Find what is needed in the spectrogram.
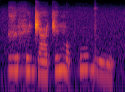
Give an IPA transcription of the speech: ɣ ɪ˦ h e˦ d͡ʒ aː˨ t͡ʃ e˦ ŋ ɔ˨ pʰ uː˦ ɡ uː˨

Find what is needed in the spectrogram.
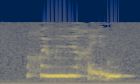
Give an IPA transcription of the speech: χ ʉ w ɨː χ ḛ w

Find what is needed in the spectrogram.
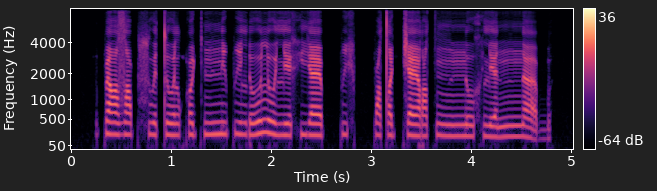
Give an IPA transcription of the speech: p æ zˤ æ p sʷ æ t o l qʷ ɛ c nː i p i l ɾ o l o lʲ æ x j æ pː i x pː ɛ tˤ i c æ ɾ o tˤ nː o x lʲ a nː a b

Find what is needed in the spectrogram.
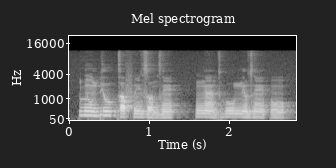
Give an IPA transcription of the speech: ʎ ũ˦ bʲ uː˦ ɡ ɐ˨ f ĩ˦ z ɤ˨ n z ẽ˦ | ŋ ɛ̃ː˦˨ dʱ uː˦ mʲ ũ˨ z ẽ˦˨ | ũ˨

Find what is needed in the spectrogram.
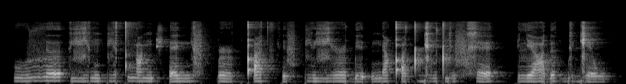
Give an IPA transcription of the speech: u lː ə | vʲ ə ŋ pʲ ʌ t ŋ ɑ ŋ t͡ʃʼ ɛ mʲ ʌ f k͡p ə˞ ɡ qʼ ɛ t͡sʼ ɪ f pʲ u vʲ ə˞ ɗ ɪ ʔ ŋ ɛ qʼ ʊ t ɡʲ u t j ɪ f x ɛ | lʲ ɑ ɗ ə ɡ͡b ɪ ɡʲ ɛ w

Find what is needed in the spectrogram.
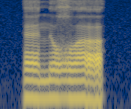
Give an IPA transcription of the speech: ɛ n ɨ ʁʷ ɐː

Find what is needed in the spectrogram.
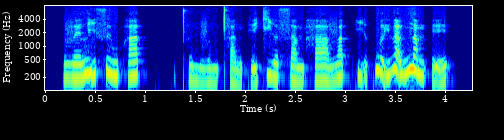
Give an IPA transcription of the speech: v ɛ˨˦ l ḭ˧˥ s ɨ˧ w h a˦˥ t̚ | t̪ʰ ə̤˨˩ m v ə̤˨˩ m t̪ʰ a˧˩ n k ḛ˧˥ t͡ɕ i˧ ə̯ s a˧ m h aː˧ v a˦˥ t̚ k ḭ˧˥ ə̯ k w ə̰˧˥ j l a̰˧˥ w n a˧ m ʔ ḛ˧˥

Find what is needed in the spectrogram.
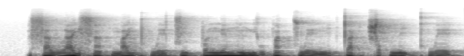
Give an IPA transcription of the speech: s a˨˩ w l a˦ j s ã˨ t̚ m a˧ j pʰ w e˨˩ t͡s i˦ ʔ p ə˥˧ ŋ e˦ m ĩ˧ m j u˧ p ã˦ t̚ s w e˧ ŋ i˦ ʔ t̪ a˦ k̚ t͡ɕ ɔ˦ p̚ n̪ i˦ ʔ kʰ w e˥˧

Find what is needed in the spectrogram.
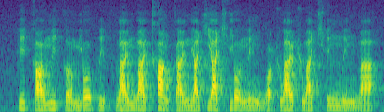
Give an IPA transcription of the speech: i˥˨ k ɑ˨˦ ʊ̯ m i˥˨ k ɤ˨˩ m j o˦ ʊ̯ p i˨˩ pʰ w a˨˦ ɪ̯ m w a˨˦ ɪ̯ kʰ ɑ˥˨ ŋ k a˨˦ ɪ̯ n̪ j ä˨˦ t͡ɕ j ä˥˨ t͡ɕʰ j o˥˨ ʊ̯ n̪ i˥˨ ŋ m w ɔ˨˩ ʈ͡ʂ w a˦ ɪ̯ ʈ͡ʂ w ä˨˦ t͡ɕʰ i˦ ŋ m i˦ n m w ä˦

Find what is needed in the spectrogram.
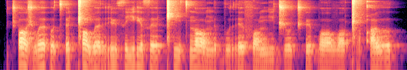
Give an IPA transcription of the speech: t͡ʃʼ ɔː˥˩ ʒ β əː˦˥ ʔ ʊ˨ t͡sʼ ɘ˦˥ ǁ ɔ˥˩ w əː˥˩ r y˥˩ θ iː˦˥ ɾʲ ɘ˦˥ θ ɘː˦˥ ǁʰ iː˥˩ t͡s n ɔː˥˩ ŋ ɘ˨ b u˨ r ɘ˦˥ f ɔ˨ ŋ i˨ d͡ʒ ʊː˨ t͡ʃʼ ʏ˦˥ b ɔː˨ β ɔ˨ ɡ͡ǁ ʊ˨ qʼ ʊː˦˥

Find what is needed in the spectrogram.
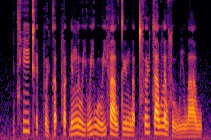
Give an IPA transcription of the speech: t͡sʰ iː˥ kʰ ɪ˧ k̚ f ɵ˨˩ ɥ k ɐ˥ p̚ f ɐ˧ k̚ l ɪ˥ ŋ l uː˨ j uː˥ j w uː˨˥ j f aː˧ w t̪ yː˧ m w ɐ˨˥ p̚ t͡sʰ ɵ˥ ɥ t͡s aː˥ w l ɐ˧ w s uː˨˩ w iː˨ w aː˨ w

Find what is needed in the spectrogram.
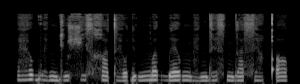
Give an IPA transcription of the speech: æ̤ o̯ ɡ w ɛ̤ ŋ ɡ i̤ l ʃ i̤ s χ a t æ̤ o̯ ɗ y ŋ͡m ɐ ɡ͡b ɛ o̯ ŋ͡m æ̤ n d ɛ̤ s n d a s ɛ̤ qʼ ɔ

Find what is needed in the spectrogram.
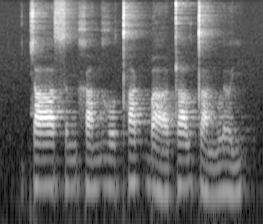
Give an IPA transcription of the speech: c aː˧ s ə˧˥ ŋ x a˧˥ n ɣ o˧˥ t̪ʰ a˦˥ k̚ ɓ aː˨˩˨ ʈ a˧˥ w t̪ a˨˩˨ ŋ l ə˨˩˦ j

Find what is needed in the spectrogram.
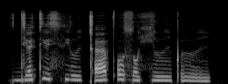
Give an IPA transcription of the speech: dʲ æ tʲ ɨː sʲ f j ɨː i̯ kʼ æ pʼ o s o ç ɨː i̯ pʼ ɨː i̯

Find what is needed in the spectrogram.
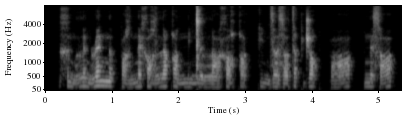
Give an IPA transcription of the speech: x ə˧˩ ŋ lː ɜ˧˩ ŋ ɹ æ˦ ŋ n ʌ˥˩ pː ɑ˧˩ ʁ nː æ˦ x ɒ˥˩ ʁ lː æ˦ q ɒ˥˩ nː i˧˩ ŋ͡ǀ ə˧˩ lː ɑː˨˩˦ x ɒ˨˩˦ ʁ q ɔ˧˩ kː i˧˩ ŋ z ʌ˥˩ z ɒ˧˩ t i˥˩ q d͡ʒ ɒː˥˩ q pː ɑː˨˥ | n ə˧˩ s ɑ˨˥

